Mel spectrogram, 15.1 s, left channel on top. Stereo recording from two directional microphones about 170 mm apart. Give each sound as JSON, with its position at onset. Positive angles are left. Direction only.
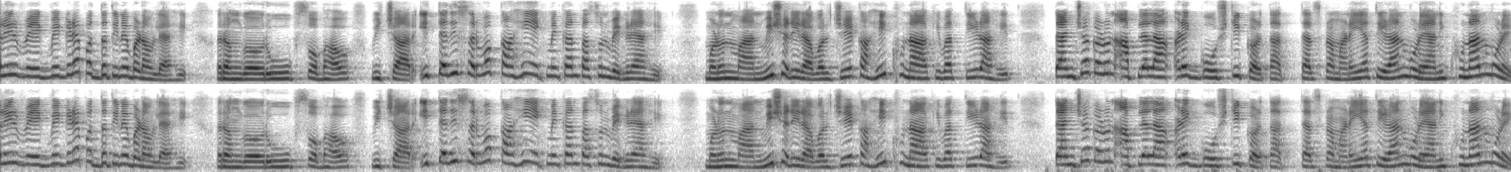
{"t": 0.0, "sound": "a woman's voice", "side_deg": 30}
